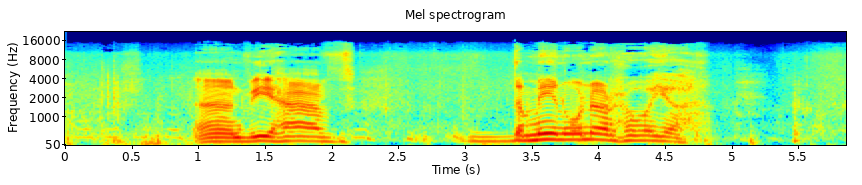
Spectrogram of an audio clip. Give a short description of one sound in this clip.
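A young boy talks loudly and with animation close by.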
